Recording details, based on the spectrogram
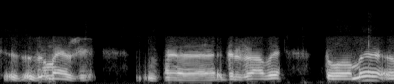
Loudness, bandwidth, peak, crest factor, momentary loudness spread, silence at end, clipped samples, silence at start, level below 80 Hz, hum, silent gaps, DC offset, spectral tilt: -17 LUFS; 5.4 kHz; -6 dBFS; 12 dB; 11 LU; 0 s; under 0.1%; 0.05 s; -64 dBFS; none; none; under 0.1%; -7.5 dB/octave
